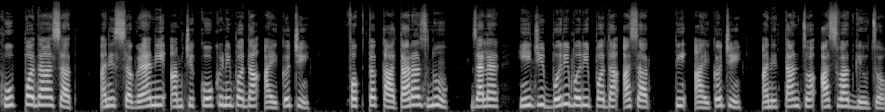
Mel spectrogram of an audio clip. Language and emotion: Goan Konkani, neutral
